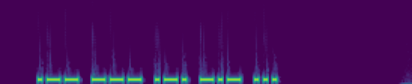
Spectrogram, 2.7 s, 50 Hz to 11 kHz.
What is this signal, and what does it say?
Morse code, heard as a keyed tone, about 40 wpm, 700 Hz. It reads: WORKS
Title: Sentences from Top 1000 Words - Review Part 5 - New Word Drill - 40wpm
